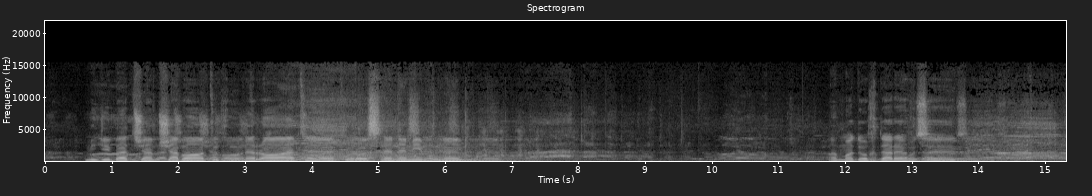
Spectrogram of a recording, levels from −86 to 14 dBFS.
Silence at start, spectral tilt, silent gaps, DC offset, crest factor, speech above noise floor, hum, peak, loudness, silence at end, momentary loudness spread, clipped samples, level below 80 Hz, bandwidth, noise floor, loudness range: 0 s; -3.5 dB/octave; none; 0.2%; 22 dB; 26 dB; none; -6 dBFS; -25 LUFS; 0 s; 22 LU; under 0.1%; -66 dBFS; 16 kHz; -51 dBFS; 19 LU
